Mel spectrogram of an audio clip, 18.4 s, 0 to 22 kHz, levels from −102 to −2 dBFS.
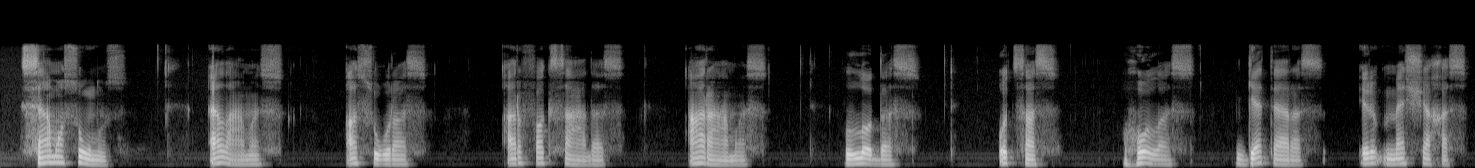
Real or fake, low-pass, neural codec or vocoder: real; 7.2 kHz; none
